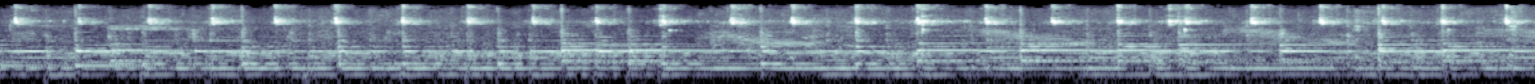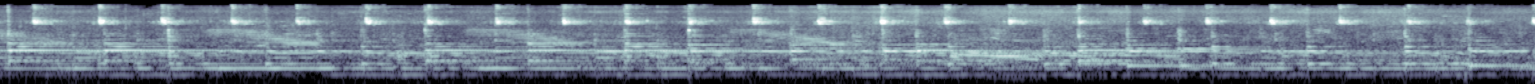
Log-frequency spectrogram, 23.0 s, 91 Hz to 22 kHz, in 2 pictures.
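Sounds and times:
didgeridoo drone: 0.0 - 23.0
handpan notes: 0.0 - 23.0.

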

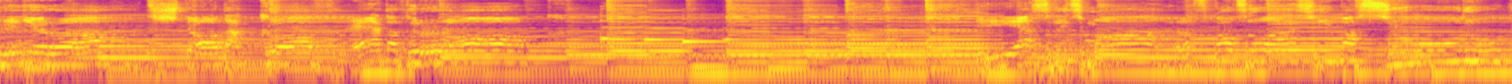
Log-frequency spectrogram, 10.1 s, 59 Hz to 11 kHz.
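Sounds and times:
acoustic guitars strumming chords: 0.0 - 10.0.

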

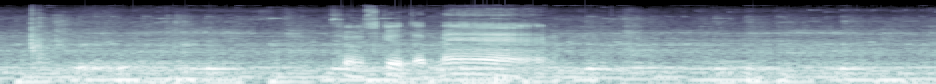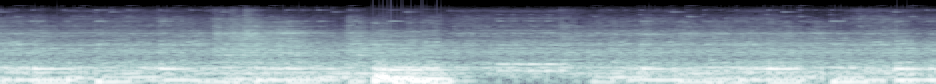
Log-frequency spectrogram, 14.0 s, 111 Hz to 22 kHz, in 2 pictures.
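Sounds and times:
electronic slot machine music: 0.0 - 14.0.

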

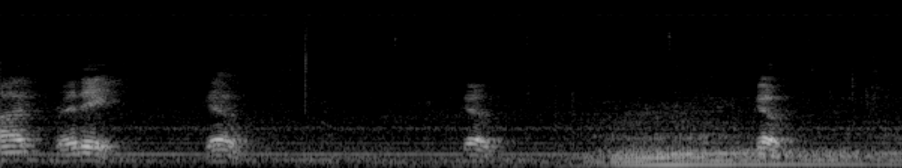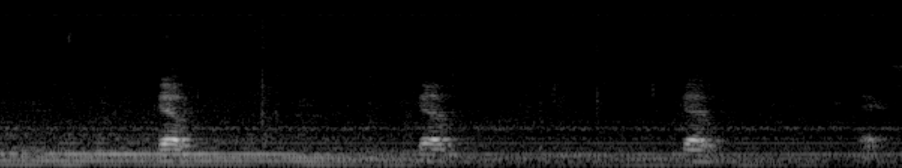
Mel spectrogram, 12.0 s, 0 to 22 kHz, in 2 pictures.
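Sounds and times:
low rumble: 3.0 - 10.4.

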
